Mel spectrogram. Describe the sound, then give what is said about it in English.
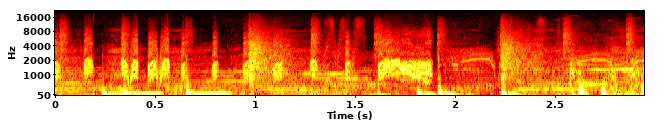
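A tile cutter, pressed down onto a tile not too hard, scores across it, making a gritty, scratchy rasp broken into uneven bursts, with thin squealing tones riding over the scraping. It is fairly loud, and no one speaks. “Put it onto the tile, press down not too hard, and then listen for the cutting noise.”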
